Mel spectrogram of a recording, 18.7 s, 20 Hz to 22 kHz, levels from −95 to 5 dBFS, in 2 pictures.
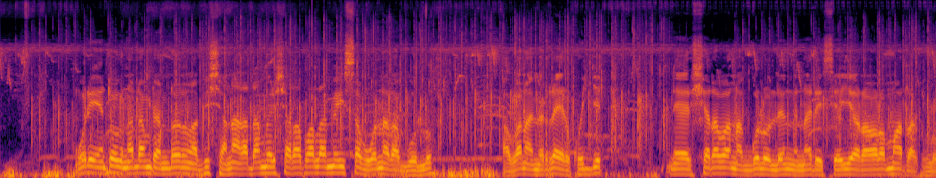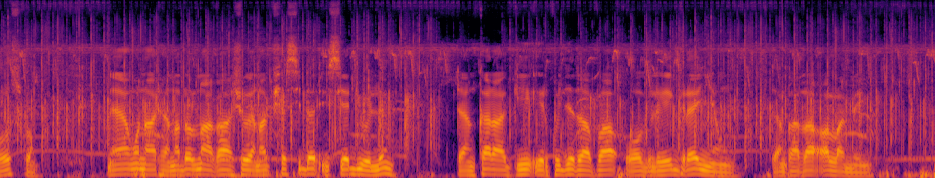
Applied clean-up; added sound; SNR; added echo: none; Applause / Cheering; 14 dB; none.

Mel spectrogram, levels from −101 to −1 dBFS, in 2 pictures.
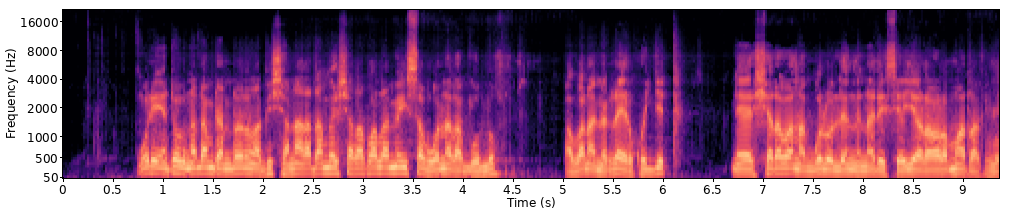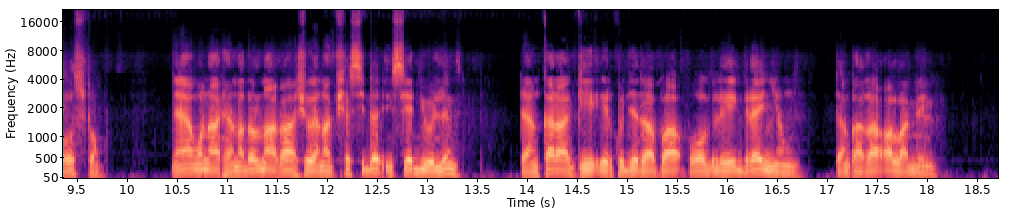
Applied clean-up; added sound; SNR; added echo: neural mask model DeepFilterNet 3.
